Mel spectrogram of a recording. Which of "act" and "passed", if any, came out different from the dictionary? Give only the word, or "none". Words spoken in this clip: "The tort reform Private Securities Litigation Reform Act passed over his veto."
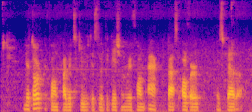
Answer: passed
